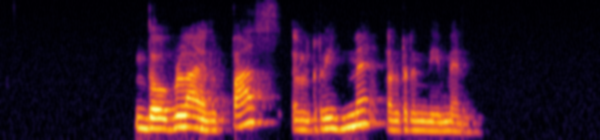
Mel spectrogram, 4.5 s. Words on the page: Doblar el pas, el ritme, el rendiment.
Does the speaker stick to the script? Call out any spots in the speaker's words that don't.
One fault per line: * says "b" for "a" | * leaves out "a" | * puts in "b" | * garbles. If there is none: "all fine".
all fine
